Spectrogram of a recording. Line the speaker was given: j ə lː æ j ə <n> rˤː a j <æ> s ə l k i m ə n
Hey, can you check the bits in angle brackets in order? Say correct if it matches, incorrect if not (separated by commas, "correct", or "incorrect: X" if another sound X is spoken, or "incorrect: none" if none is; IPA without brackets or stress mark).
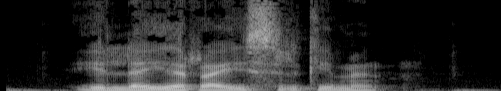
incorrect: none, incorrect: i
